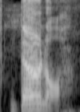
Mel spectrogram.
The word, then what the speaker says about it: Domhnall: Well, it's also, like, that actor, how do you pronounce it? Domhnall Gleeson? – Donal.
